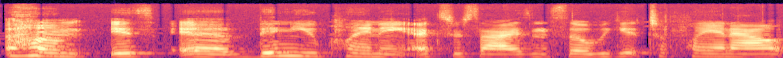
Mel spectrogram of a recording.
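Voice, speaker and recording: In an ordinary speaking voice, a woman with a medium pitch speaks at a fairly slow pace. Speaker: college student vlogger. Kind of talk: tutorial.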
